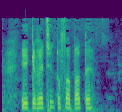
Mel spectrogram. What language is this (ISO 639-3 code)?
hye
